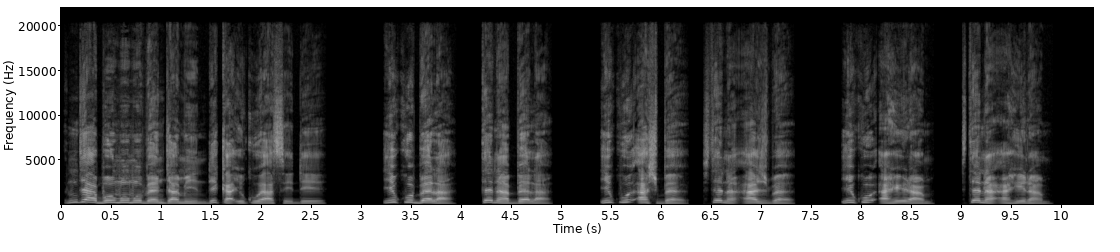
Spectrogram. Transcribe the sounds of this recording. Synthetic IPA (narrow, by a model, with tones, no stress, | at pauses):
n̩˦dɪ˦a˨bʊ˨o˦mu˦mu˦be˦n̩˦d͡ʒa˦mi˨n̩˨dɪ˦ka˨i˦kʷu˦ɦa˦sɪ̰˨dɪ˦ | i˦kʷu˦be˦la̰˨si̥˦te˦na˨be˦la̰˨ | i˦kʷu˦a˦ʃbe˨lsi̥˦te˦na˨ʔa˦ʃ̬bḛ˨l | i˦kʷu˦ʔa˨ɦi˦ɾa˨m̩˨ | si̥˦te˦na˨a˨ɦi˦ɾa̰˨m̩˨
